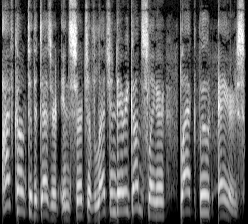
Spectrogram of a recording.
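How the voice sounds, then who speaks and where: A cocky rock drummer from a video game, fronting his own show. His pitch swings widely as he promotes himself with grandiose, dramatic showmanship. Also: animated, a little slow, no room sound, muffled recording. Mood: boastful. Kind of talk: video game voice acting as a showy TV presenter.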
